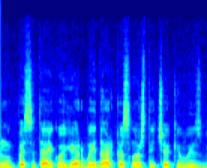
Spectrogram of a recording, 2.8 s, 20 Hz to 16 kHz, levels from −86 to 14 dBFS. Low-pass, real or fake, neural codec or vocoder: 14.4 kHz; real; none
